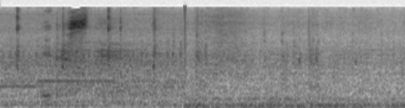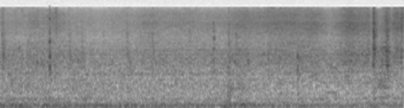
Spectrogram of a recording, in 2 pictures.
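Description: Road and engine noise inside a moving van's cabin: a steady low rumble that grows louder about a second and a half in.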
